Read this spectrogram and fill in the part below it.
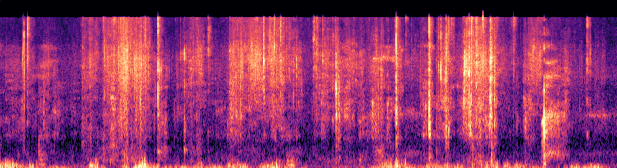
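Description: Leaves and branches rustle close by.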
